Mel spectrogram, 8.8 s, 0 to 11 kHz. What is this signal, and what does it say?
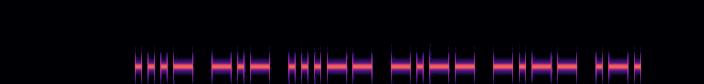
Morse code, heard as a keyed tone, about 15 wpm, 700 Hz. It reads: VK3YYR
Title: DXCC-100 Call Signs - 6 Characters - Repeated 2x - 15wpm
